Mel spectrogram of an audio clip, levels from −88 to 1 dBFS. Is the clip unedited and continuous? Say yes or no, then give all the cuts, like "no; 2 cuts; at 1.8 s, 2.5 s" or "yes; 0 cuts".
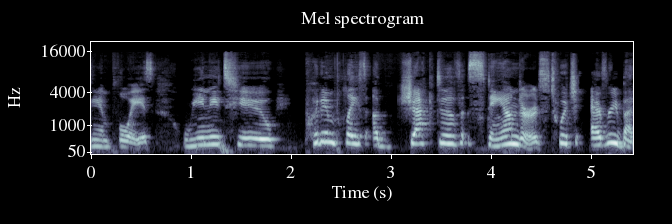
no; 1 cut; at 2.0 s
